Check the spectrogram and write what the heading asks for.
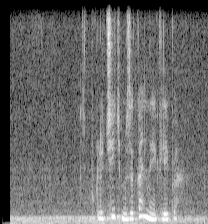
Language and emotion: Russian, neutral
